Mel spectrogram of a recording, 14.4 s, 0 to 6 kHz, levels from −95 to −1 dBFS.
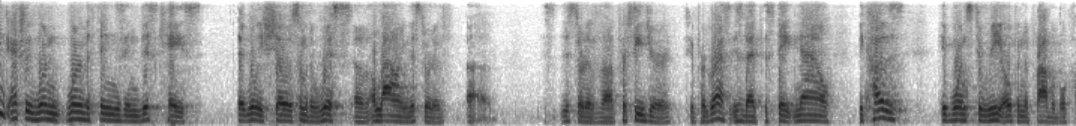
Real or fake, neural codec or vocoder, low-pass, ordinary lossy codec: real; none; 5.4 kHz; Opus, 32 kbps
